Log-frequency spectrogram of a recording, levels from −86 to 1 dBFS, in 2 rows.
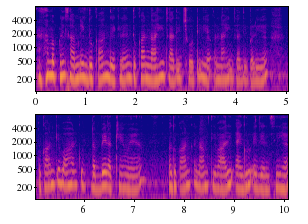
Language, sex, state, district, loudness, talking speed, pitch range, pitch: Hindi, female, Uttar Pradesh, Jalaun, -34 LUFS, 215 wpm, 195-225 Hz, 210 Hz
